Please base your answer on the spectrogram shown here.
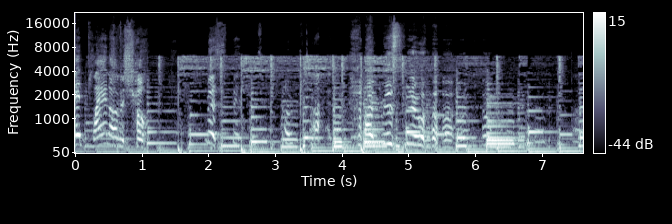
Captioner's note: sobbing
